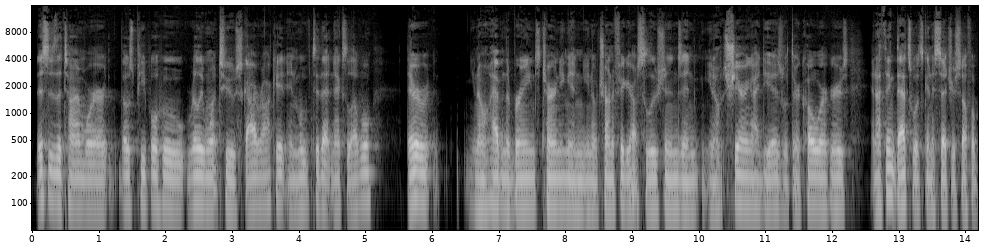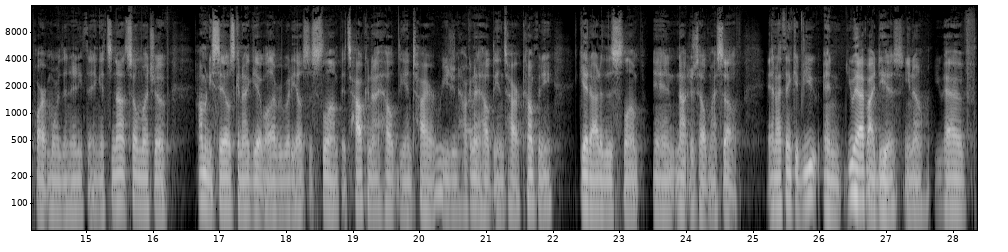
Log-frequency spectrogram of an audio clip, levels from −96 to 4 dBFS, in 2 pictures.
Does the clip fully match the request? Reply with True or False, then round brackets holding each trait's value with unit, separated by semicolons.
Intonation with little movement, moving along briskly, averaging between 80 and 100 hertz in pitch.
True (1.6 semitones; 230 wpm; 95 Hz)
